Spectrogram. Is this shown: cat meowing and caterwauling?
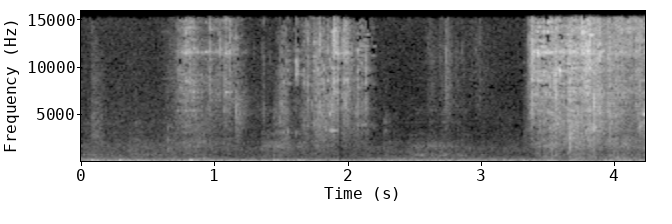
no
